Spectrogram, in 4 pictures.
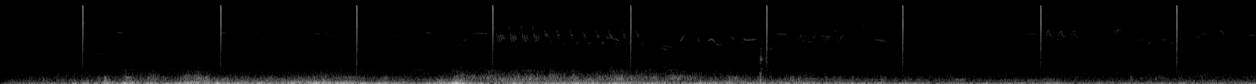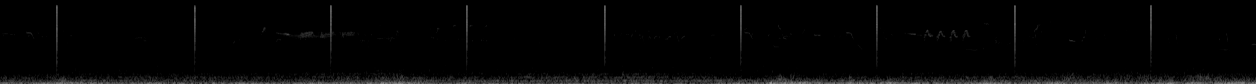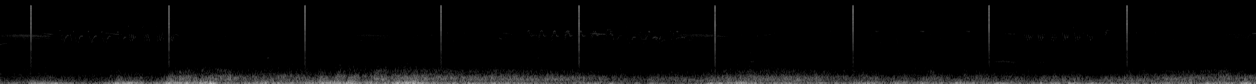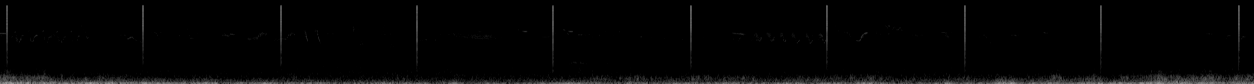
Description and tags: electric fence and field ambience 2
Recording of an electric fence clicking in rural Denmark.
